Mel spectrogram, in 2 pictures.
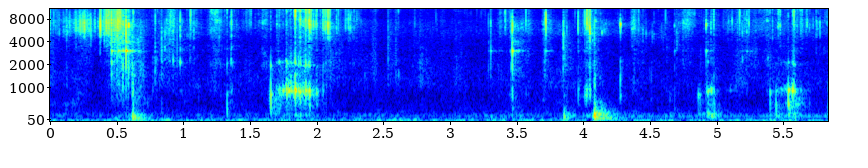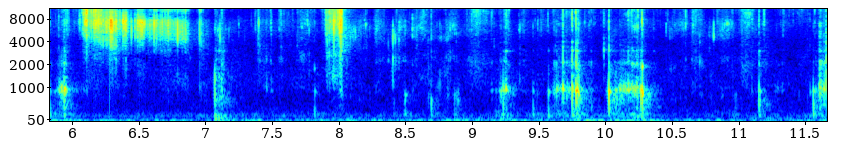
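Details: A shepherd mix named Moose, female, gnawing on a bone. Scattered crisp crunches and wet chewing snaps come in uneven clusters over a quiet background, with a few louder cracks toward the end.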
